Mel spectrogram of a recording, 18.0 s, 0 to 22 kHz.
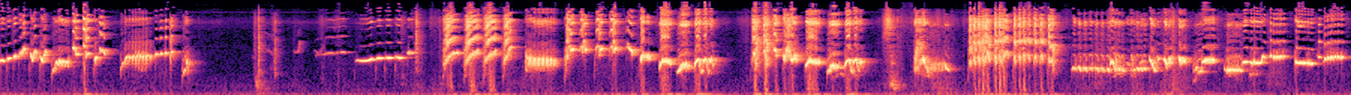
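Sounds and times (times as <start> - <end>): bird singing and chattering: 12.2 - 18.0.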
